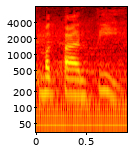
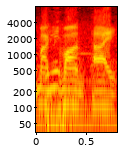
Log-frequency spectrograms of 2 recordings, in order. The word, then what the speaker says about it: Magpantay: Some people in Thailand call him Jonas Magpanty. You know But it's Magpantay. You know what's Magpanty? No. Oh, never mind. It's just the pronunciation. But Magpanty is no good. It's Magpantay.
